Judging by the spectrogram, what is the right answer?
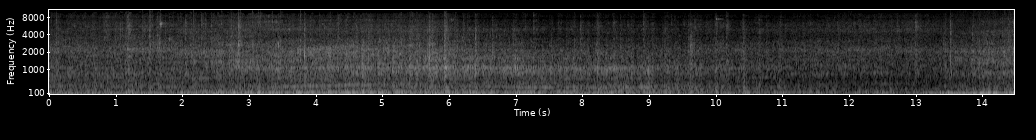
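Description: Motorised Lego train running along its track, a steady whirring rattle with light clicks that grows louder and then fades.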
